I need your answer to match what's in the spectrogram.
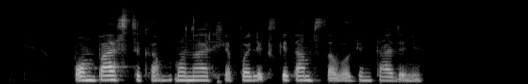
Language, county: Lithuanian, Vilnius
